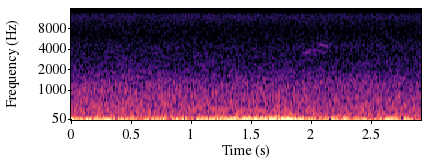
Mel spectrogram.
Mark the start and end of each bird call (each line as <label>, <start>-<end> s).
Hawaii Amakihi (Chlorodrepanis virens), 1.9-2.2 s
